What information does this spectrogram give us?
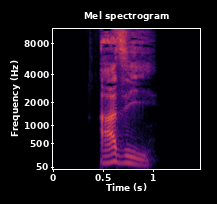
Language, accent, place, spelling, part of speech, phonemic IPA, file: German, Germany, Berlin, assi, adjective, /ˈazi/, De-assi.ogg
- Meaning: 1. antisocial 2. crummy; of low quality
